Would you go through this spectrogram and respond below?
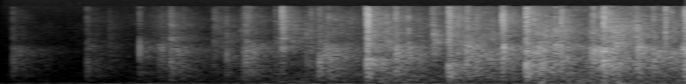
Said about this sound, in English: You can clap even though you don't know who he is.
